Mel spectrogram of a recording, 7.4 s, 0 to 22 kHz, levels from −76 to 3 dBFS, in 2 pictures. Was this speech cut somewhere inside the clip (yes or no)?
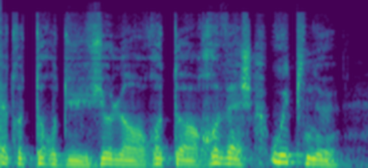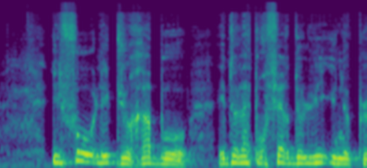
yes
